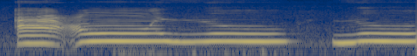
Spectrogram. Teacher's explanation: Jadi pangkal lidah itu tidak boleh naik karena huruf zal adalah huruf yang dibaca tipis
